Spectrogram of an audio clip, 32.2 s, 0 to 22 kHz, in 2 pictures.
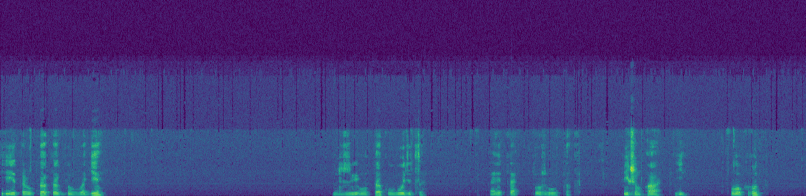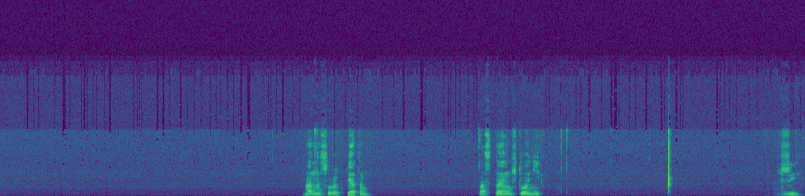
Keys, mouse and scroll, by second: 1.3 g, 3.0 middle click, 5.7 g, 9.3 click, 9.6 g, 13.4 a, 13.4 i, 16.1 middle click, 22.6 click, 27.3 click, 28.3 middle click, 31.4 g.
